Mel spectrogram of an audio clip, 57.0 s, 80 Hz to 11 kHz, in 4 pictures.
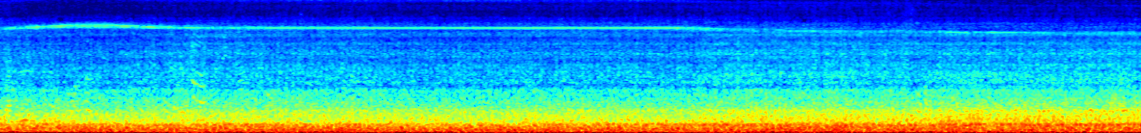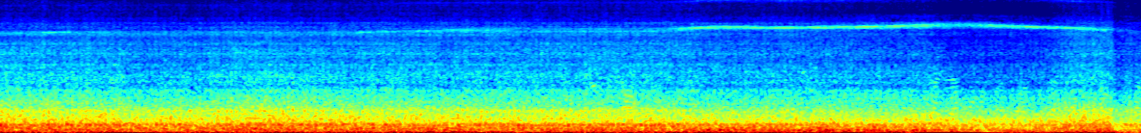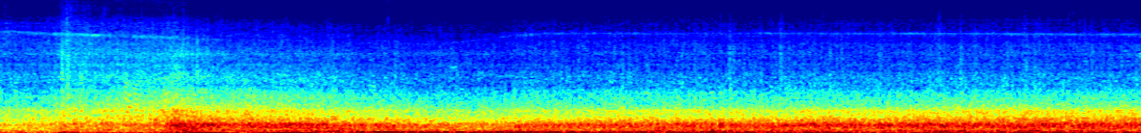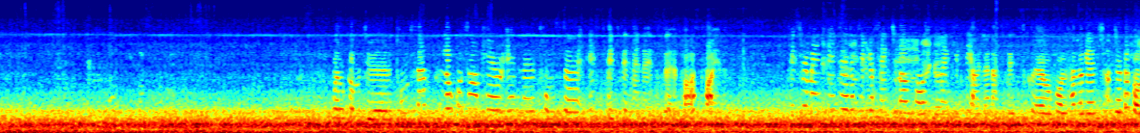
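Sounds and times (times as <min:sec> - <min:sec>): airplane engine drone: 0:00.0 - 0:57.0
faint high engine whine: 0:00.0 - 0:57.0
rough roar of plane slowing: 0:00.0 - 0:57.0
cabin announcement over loudspeaker: 0:47.0 - 0:52.0, 0:52.6 - 0:57.0.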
